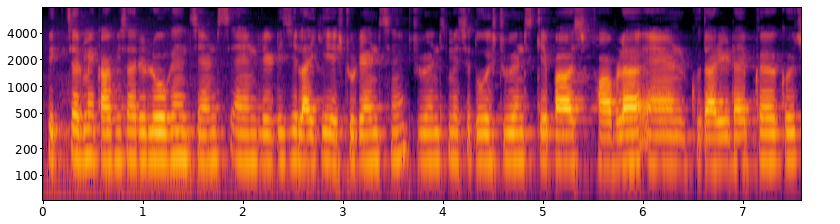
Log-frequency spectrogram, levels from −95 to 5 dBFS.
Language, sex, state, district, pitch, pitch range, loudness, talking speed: Hindi, male, Bihar, Sitamarhi, 150 Hz, 145-150 Hz, -18 LUFS, 205 wpm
